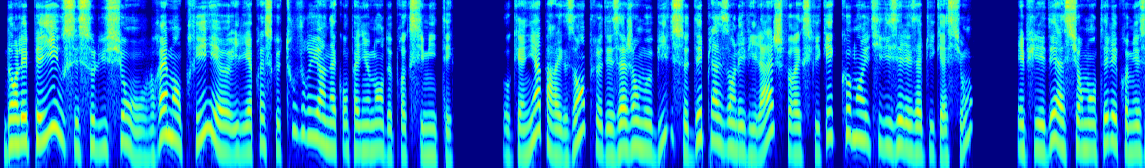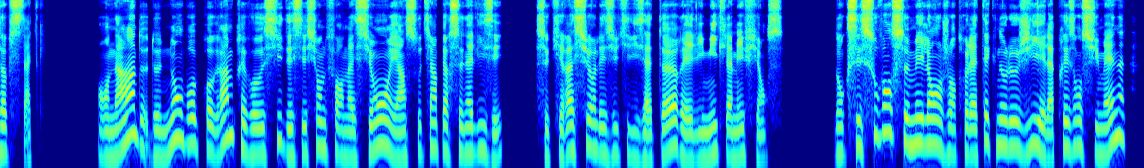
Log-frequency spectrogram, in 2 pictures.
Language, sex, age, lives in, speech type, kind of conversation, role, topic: French, female, 50-54, France, read, expert-assistant, expert, Les microcrédits sont-ils vraiment efficaces pour soutenir les petits commerçants ?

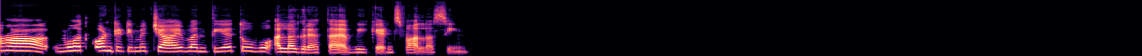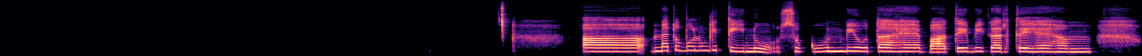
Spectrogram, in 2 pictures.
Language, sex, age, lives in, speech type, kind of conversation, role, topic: Hindi, female, 25-29, India, conversation, podcast, guest, Shaam ko chai ke waqt ghar mein kya-kya hota hai, thoda describe karoge?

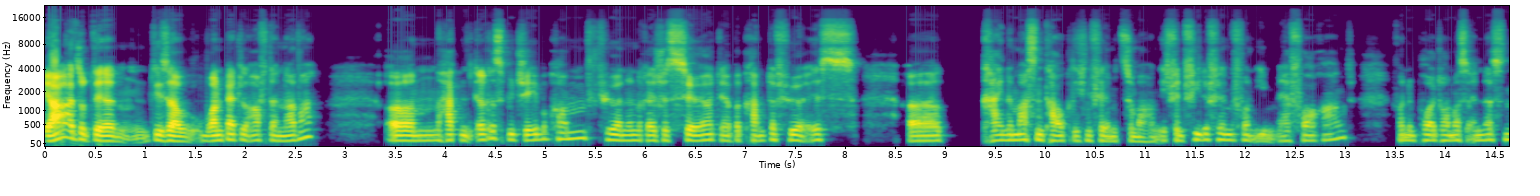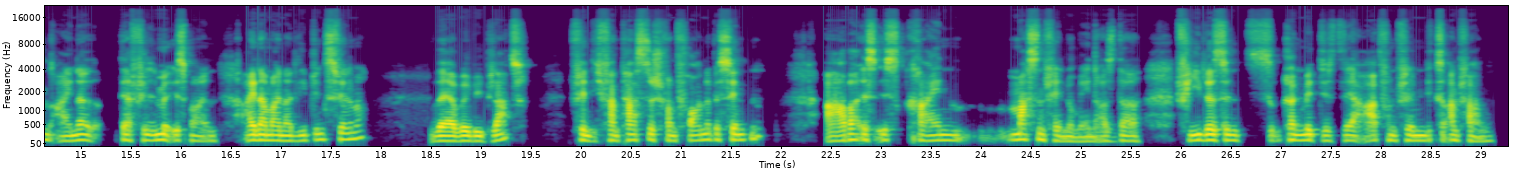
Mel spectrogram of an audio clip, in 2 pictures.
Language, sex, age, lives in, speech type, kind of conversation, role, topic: German, male, 55-59, Germany, conversation, podcast, guest, Warum fühlen sich Menschen von internationalen Serien und Filmen angezogen?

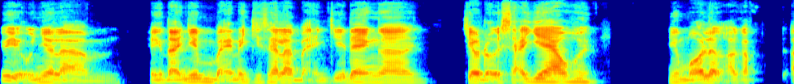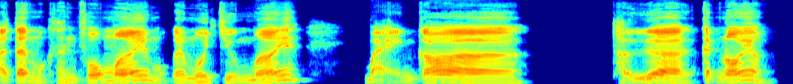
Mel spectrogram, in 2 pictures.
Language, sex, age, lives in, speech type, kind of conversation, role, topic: Vietnamese, male, 25-29, Vietnam, conversation, advice, advisor, Làm thế nào để kết bạn mới trong môi trường mới khi bạn thấy khó xây dựng sự thân thiết?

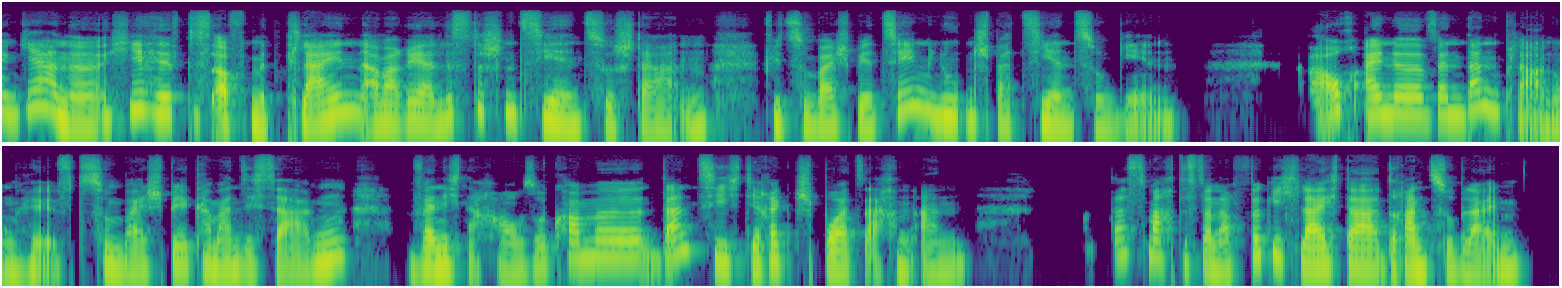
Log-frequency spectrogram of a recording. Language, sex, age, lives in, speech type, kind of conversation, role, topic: German, female, 30-34, Germany, read, expert-assistant, expert, Wie kann man sich und andere dauerhaft zu gesunden Gewohnheiten motivieren?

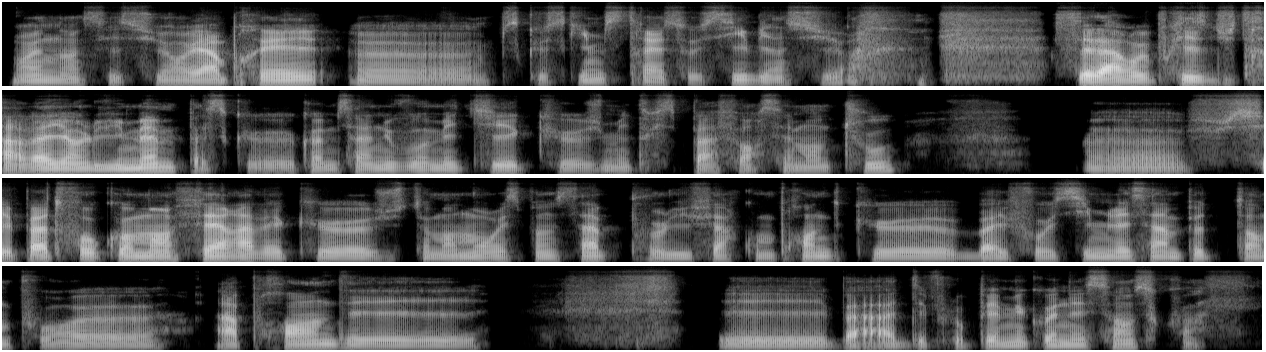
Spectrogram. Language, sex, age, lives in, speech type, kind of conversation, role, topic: French, male, 35-39, France, conversation, advice, user, Comment s’est passé votre retour au travail après un long congé, et comment avez-vous géré les attentes ?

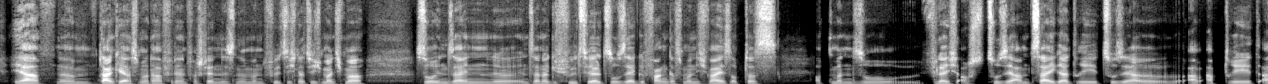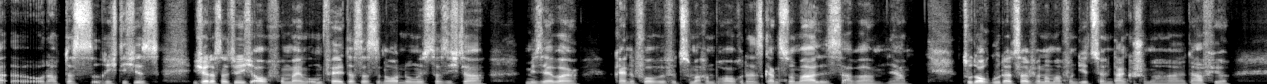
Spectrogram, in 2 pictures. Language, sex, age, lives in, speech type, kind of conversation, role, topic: German, male, 30-34, Germany, conversation, advice, user, Wie bleibe ich bei einem schwierigen Projekt, das viel Konzentration erfordert, selbstmotiviert?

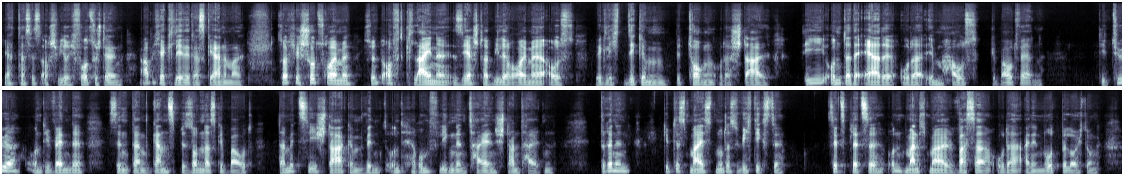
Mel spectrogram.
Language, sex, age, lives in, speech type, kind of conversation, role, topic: German, male, 45-49, Spain, read, expert-assistant, expert, Wie entsteht ein Tornado?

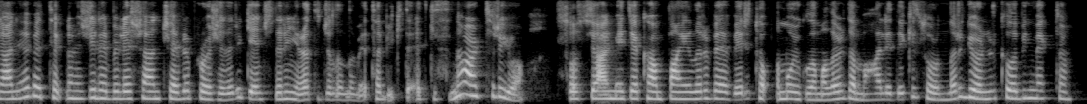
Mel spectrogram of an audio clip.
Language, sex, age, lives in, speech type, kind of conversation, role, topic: Turkish, female, 40-44, Germany, read, expert-assistant, expert, Neden bazı toplumlar afet zamanında daha hızlı organize olabiliyor?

